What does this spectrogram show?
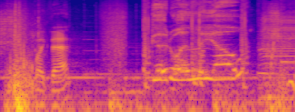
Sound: buzzing, chiming

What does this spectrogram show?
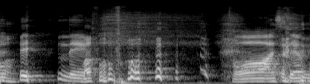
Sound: laughs

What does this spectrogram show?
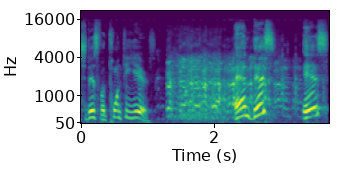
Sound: audience laughing

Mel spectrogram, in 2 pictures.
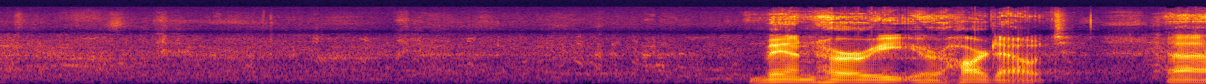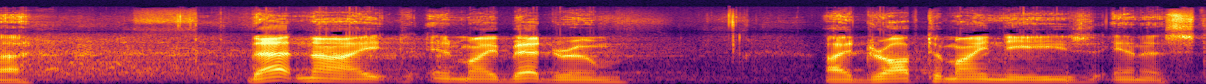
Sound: laughter

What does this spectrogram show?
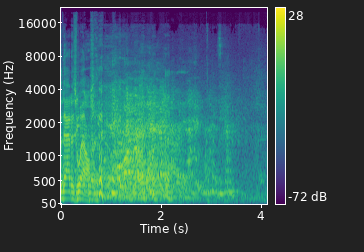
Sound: everyone laughing

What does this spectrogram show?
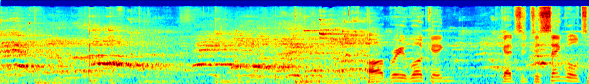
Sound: coaches yelling; crowd talking

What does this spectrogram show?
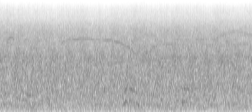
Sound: indistinct chatter

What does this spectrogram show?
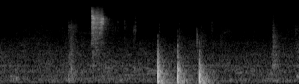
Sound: knock at the door

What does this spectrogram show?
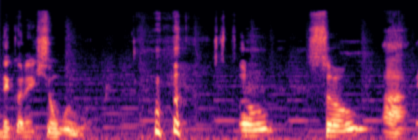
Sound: host chuckles

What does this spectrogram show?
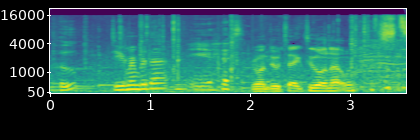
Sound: laughing

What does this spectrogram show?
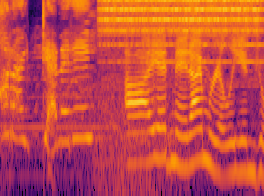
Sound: school bell rings

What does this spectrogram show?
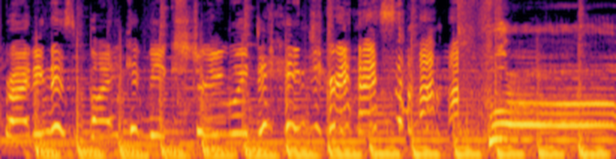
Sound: laughing

